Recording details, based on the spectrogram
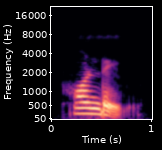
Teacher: H is silent in honorable. The word begins with the vowel sound of A-W.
